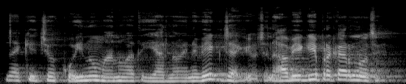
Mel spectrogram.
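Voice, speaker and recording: A monk delivers a sermon as a story, close and intimate. His voice sits high for a man and carries a gravelly rasp. He slips into the people of his stories as he talks. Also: fairly even intonation, fast talker, a little mellow. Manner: narrates intimately, acting out dialogue in higher voices.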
